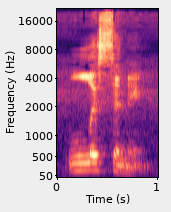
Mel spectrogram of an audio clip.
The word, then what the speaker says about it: listening: to what they're saying that is listening that's a verb that has a silent t it's silent and another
